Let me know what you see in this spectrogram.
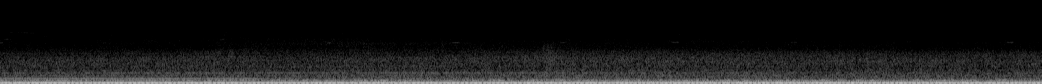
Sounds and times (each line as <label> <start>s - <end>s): sea 0.0s - 10.4s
